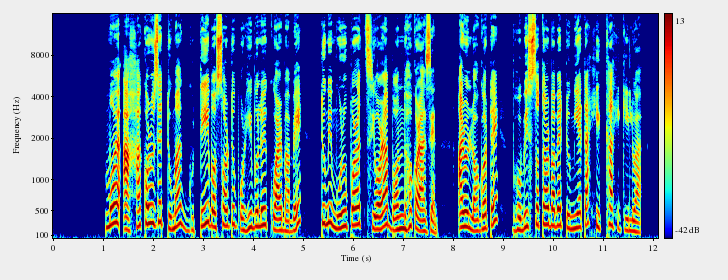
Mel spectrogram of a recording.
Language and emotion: Assamese, disgusted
